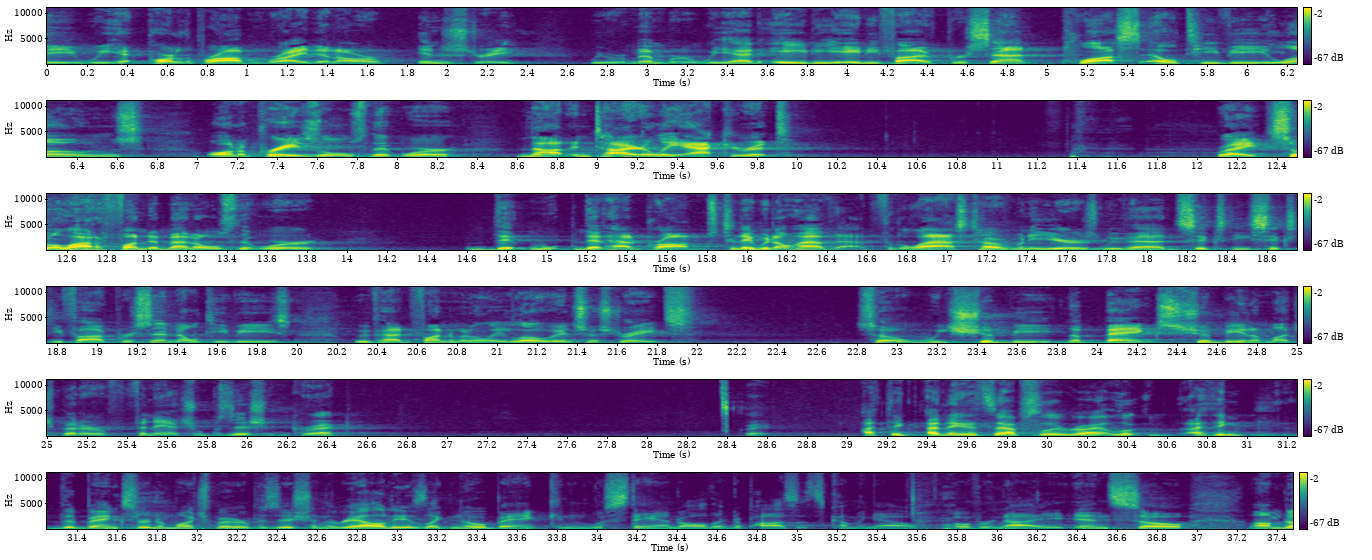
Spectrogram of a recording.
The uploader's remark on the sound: One of the most popular sessions held each year at the HUNTER Conference, Wall Street Talks.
